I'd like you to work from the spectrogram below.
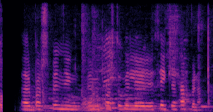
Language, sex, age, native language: Icelandic, female, 14, Icelandic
